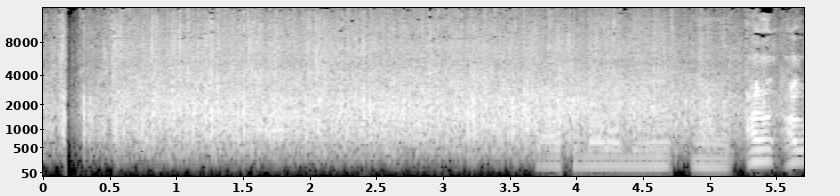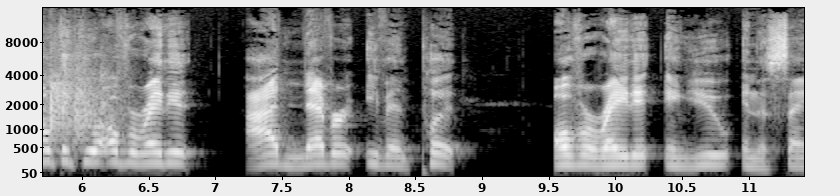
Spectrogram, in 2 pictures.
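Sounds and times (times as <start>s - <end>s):
crowd applauding: 0.0s - 6.4s
speech: 3.8s - 8.9s, 9.5s - 11.3s.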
